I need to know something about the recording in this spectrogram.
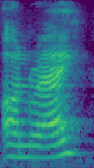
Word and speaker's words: Henri: So even though his name is spelt like Henry, because he is French, we call him Henri.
